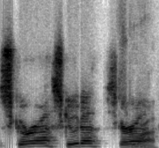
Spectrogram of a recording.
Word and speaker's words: Skura: And the inside guys, you know, Billy Price, Hernandez, the kind of, you know, they're is it Skura? Yeah, you got it. Skura. I always get his name wrong.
